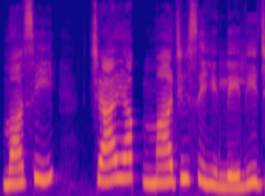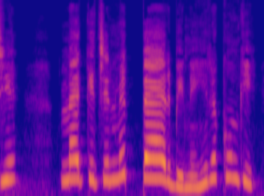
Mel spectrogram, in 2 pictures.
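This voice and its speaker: A proud young daughter-in-law from a moral story, voiced by a woman, quick to take offence. Her pitch is very high and lively as she gives pert, sarcastic retorts, in a dry recording. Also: dry recording. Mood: piqued, sarcastic. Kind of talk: acted dialogue in a moral story.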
